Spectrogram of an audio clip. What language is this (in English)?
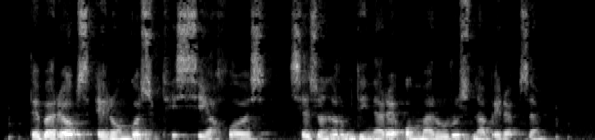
Georgian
